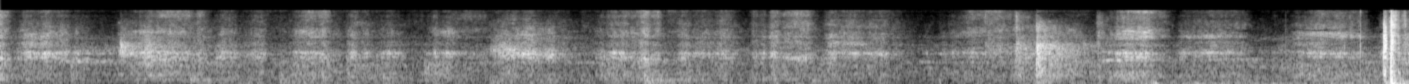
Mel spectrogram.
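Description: A person breathing hard and walking after climbing stairs, with rustling from handling the phone, and one sharp knock near the end.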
